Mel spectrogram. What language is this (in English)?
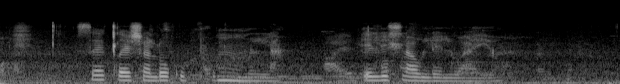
Xhosa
